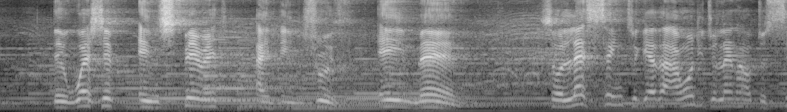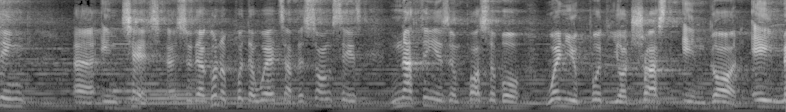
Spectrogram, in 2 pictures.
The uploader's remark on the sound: Preached at The First The Experience Service, Accra.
